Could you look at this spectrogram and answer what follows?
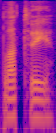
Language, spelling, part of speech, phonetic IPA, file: Latvian, Latvija, proper noun, [latvija], Lv-Latvija.ogg
- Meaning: Latvia (a country in northeastern Europe; official name: Latvijas Republika; capital and largest city: Rīga)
